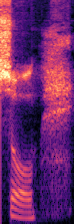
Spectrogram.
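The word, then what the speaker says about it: 戌: It's the character sul, pronounced sul.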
